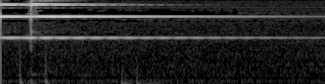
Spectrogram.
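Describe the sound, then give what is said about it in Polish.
A small bell rung during a mindfulness practice, its bright, high ring fading slowly into quiet with no voices. “Uważnie zadzwonimy dzwoneczkiem.”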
